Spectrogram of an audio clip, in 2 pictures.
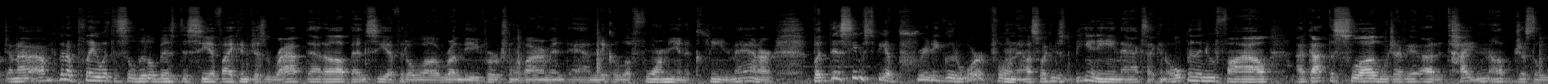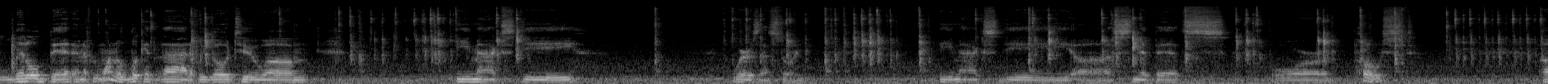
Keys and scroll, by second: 17.5 ctrl+x, 17.6 ctrl+f, 18.9-30.9 typing, 27.4 Tab, 30.1 ctrl+n, 30.3 ctrl+n.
